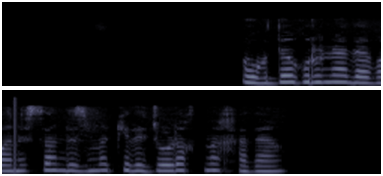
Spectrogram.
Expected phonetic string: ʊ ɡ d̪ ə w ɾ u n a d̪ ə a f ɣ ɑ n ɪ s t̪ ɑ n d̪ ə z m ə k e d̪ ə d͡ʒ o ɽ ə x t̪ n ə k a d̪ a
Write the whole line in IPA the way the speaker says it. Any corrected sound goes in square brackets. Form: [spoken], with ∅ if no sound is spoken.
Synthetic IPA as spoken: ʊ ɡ d̪ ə [ɣ] ɾ u n a d̪ ə a f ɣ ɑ n ɪ s t̪ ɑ n d̪ ə z m ə k e d̪ ə d͡ʒ o ɽ ə x t̪ [m] ə [x] a d̪ a

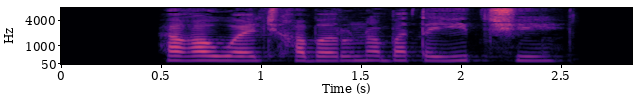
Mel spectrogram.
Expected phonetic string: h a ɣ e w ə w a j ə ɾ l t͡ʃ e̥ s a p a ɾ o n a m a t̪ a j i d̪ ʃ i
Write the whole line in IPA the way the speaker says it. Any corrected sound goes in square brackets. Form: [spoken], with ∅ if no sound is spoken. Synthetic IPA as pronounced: h a ɣ [a] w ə w a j ə [∅] l t͡ʃ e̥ [x] a [b] a ɾ [u] n a [b] a t̪ a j i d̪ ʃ i

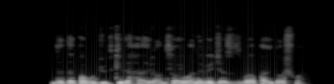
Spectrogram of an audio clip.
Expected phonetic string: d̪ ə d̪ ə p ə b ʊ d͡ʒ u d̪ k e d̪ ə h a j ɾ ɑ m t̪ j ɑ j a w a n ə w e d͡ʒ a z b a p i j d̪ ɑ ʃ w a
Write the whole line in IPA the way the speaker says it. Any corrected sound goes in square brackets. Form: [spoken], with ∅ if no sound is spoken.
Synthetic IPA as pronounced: d̪ ə d̪ ə p ə [w] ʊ d͡ʒ u d̪ k e d̪ ə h a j ɾ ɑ [n] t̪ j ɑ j a w a n ə w e d͡ʒ a z b a p [a] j d̪ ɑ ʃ w a

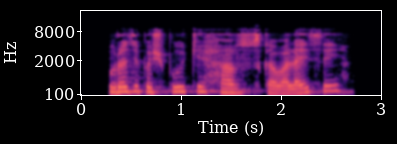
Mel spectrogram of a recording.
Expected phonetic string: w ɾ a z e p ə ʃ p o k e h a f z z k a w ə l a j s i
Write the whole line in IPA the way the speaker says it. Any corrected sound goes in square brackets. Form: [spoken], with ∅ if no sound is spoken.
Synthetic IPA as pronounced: w ɾ a z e p ə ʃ p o k e h a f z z k a w ə l a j s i

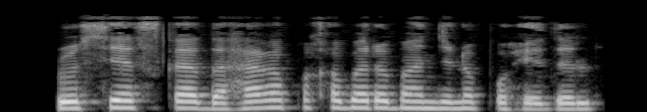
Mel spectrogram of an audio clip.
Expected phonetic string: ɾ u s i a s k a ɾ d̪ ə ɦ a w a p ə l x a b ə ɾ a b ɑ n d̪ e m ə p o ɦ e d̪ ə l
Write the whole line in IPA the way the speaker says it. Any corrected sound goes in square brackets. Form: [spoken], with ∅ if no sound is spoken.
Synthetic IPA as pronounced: ɾ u s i a s k a ɾ d̪ ə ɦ a [ɣ] a p ə [∅] x a b ə ɾ a b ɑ n d̪ e [n] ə p o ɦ e d̪ ə l

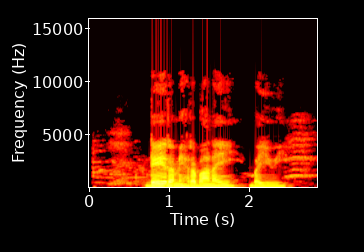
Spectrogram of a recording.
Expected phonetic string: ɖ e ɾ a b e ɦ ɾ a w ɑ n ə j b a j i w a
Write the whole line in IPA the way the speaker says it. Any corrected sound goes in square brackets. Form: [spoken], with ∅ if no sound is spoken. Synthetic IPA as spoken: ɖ e ɾ a [m] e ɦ ɾ a [b] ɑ n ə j b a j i w [i]

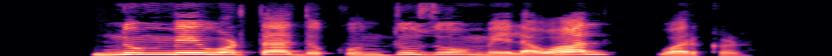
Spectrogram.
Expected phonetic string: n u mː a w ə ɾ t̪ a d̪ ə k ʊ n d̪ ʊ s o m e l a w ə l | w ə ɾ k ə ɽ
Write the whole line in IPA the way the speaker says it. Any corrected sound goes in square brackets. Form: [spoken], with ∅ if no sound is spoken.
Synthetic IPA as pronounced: n u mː [e] w ə ɾ t̪ a d̪ ə k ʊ n d̪ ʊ [z] o m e l a w [ɑ] l | w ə ɾ k ə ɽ

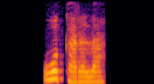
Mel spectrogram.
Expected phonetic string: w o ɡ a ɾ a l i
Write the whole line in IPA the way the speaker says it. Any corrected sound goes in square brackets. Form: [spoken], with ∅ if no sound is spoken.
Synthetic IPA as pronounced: w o [k] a ɾ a l [a]

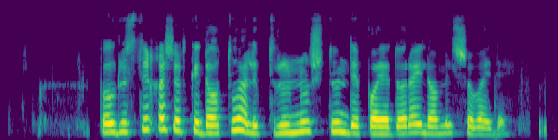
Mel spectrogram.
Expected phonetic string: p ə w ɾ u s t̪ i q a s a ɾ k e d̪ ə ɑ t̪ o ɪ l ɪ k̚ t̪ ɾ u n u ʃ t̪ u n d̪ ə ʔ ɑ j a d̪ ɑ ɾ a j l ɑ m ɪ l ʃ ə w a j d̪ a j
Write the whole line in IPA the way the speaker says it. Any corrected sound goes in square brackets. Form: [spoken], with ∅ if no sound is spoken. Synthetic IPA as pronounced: p ə w ɾ u s t̪ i q a [ʃ] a ɾ k e d̪ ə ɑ t̪ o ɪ l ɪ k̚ t̪ ɾ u n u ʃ t̪ u n d̪ ə [p] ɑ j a d̪ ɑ ɾ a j l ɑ m ɪ l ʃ ə w a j d̪ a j

